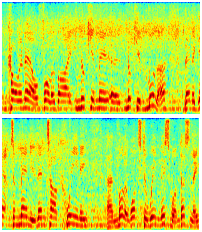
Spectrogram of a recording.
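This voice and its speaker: A man giving live motorsport commentary, calling the race play-by-play with questions and quick self-corrections. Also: sits high. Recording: loud car and trackside noise behind.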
